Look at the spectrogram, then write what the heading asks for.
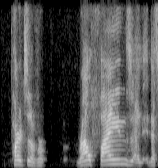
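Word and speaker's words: Ralph Fiennes: had like parts of Ralph Fines. That's how you say his name. It's it's it's spelled Ralph, but it's something else.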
